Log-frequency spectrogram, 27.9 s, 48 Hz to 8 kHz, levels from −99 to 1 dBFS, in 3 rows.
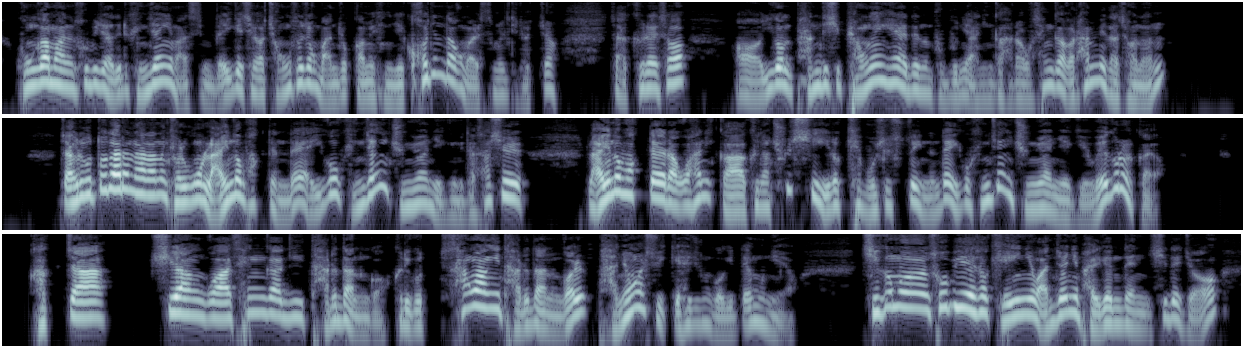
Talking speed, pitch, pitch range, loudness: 445 characters per minute, 180 Hz, 140-225 Hz, -26 LUFS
